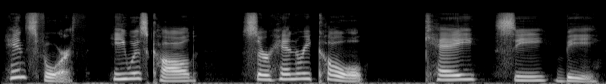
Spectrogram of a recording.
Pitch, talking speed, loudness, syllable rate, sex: 205 Hz, 100 wpm, -18 LUFS, 3.0 syllables/s, female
